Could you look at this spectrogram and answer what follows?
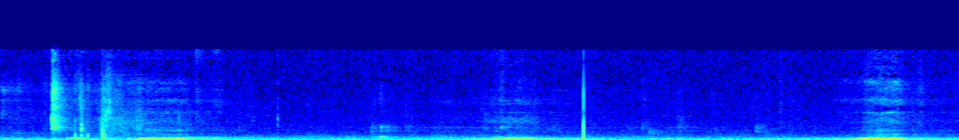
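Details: Sleeping Beagle dog: slow, rumbling snores, about three over nine seconds, in a quiet room; dog snoring.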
